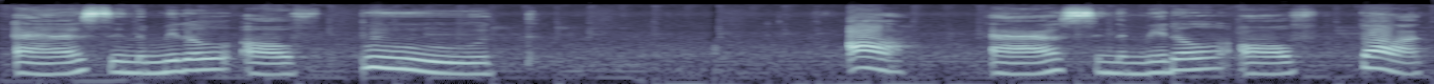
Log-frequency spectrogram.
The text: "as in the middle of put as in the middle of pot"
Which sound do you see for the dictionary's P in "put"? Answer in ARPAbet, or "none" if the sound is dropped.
B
